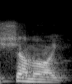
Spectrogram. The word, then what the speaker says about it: chamois: If I pronounced it wrong to you guys, that's how we say it in Yorkshire. We call it a chamois leather. Hiya, Grace. So this is chamois colour.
